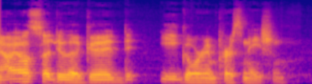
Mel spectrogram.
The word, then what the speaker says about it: Igor: also do a good igor impersonation no it's pronounced i gore so i read a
